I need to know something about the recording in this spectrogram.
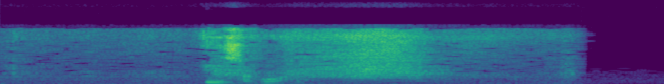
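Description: A pen scratches briefly on paper.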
